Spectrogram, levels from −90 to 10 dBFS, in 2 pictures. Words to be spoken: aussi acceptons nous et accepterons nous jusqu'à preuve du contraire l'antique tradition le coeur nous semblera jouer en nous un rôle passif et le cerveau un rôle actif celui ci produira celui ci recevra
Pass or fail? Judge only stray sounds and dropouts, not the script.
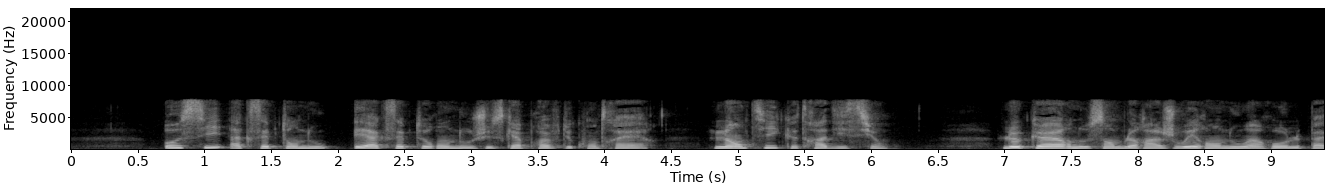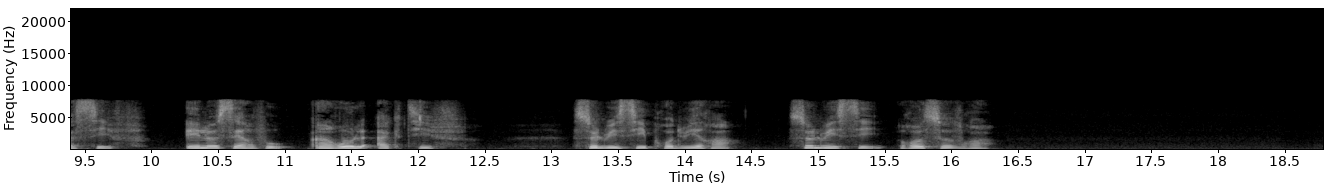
pass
